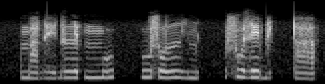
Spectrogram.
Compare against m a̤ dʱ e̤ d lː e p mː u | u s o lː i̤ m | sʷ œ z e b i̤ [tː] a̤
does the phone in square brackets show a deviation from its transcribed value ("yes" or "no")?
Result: no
